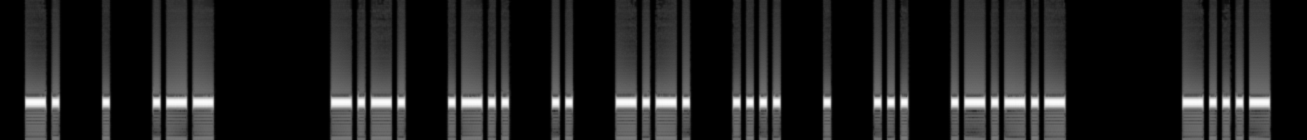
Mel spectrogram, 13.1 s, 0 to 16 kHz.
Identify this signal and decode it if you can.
Morse code, heard as a keyed tone, about 18 wpm, spaced as for 12 wpm, 1000 Hz. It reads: NEW CLICHES. <BT>
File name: qotdfiles / 12wpm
